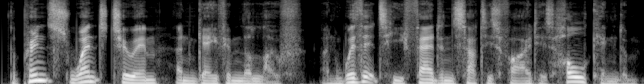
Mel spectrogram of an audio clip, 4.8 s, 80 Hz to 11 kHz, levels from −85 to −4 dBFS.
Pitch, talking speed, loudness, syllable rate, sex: 120 Hz, 250 wpm, -19 LUFS, 5.6 syllables/s, male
